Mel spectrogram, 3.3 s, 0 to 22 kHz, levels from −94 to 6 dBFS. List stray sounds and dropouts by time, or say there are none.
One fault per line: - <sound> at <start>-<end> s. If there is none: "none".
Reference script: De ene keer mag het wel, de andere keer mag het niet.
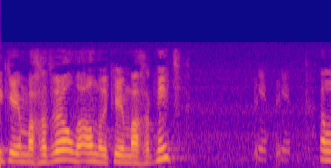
- laugh at 2.5-2.9 s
